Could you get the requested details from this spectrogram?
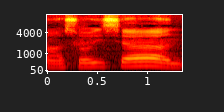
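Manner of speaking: slow, drawn-out tender call; gentle coaxing. Real, not acted. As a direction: stretch the words to lure him in. Coaxing crying child into lap.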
